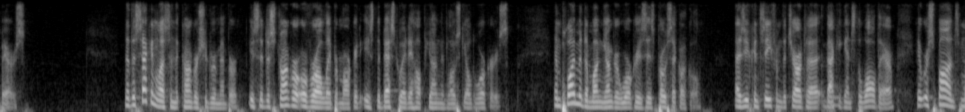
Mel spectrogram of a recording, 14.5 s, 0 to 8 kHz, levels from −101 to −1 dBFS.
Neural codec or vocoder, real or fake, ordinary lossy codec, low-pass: none; real; Opus, 16 kbps; 7.2 kHz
